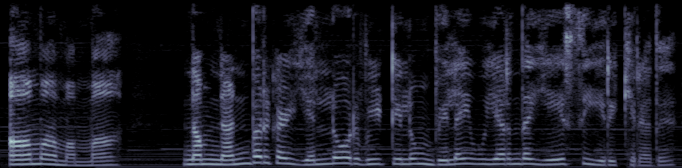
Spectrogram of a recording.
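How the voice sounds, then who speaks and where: A woman's voice: on the high side, unhurried, warm tone, faint music behind, close to an everyday voice. A woman voicing a young village girl who pleads insistently with her mother. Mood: pleading. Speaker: voice actor.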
